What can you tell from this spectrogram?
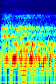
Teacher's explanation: alif yang ada pada kalimat ana itu tidak boleh dibaca panjang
